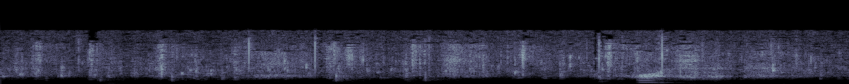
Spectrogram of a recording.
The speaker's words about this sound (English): Water again.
